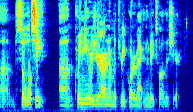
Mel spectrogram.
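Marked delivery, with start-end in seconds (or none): 1.9-3.6 fast, rattled-off delivery. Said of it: "I'm talking fast and spitting facts".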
